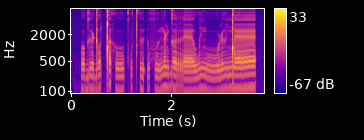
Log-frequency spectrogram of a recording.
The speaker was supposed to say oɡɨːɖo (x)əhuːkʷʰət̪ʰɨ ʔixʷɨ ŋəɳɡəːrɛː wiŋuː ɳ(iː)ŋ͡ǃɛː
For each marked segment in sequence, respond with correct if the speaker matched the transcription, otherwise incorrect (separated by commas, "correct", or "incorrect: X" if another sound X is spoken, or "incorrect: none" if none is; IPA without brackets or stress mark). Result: incorrect: ǃ, incorrect: ɨː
